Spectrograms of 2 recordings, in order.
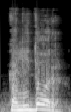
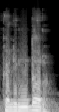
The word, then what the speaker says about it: Калимдор: Калидор! В сумасшедшем доме, правильно говорить, Калимдор.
